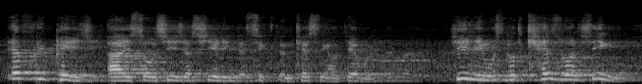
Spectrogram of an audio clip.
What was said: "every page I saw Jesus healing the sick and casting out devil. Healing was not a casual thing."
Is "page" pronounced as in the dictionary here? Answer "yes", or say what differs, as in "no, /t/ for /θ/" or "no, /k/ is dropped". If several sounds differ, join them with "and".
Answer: yes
